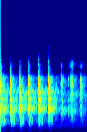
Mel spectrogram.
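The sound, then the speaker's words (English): Someone pounds on the door of a newspaper's copy room in a quick, steady run of about nine heavy thumps, fairly loud, with no voices. “And you hope there's still someone in the copy room as you pound on the door.”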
